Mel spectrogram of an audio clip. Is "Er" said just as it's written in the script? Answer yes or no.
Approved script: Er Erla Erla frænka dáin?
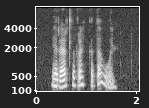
yes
